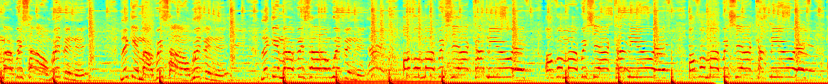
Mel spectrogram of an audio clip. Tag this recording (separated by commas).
Music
